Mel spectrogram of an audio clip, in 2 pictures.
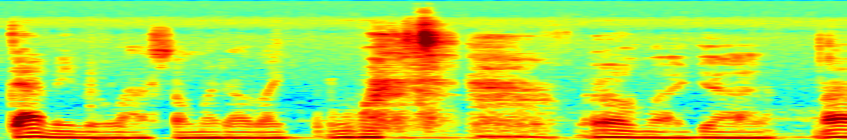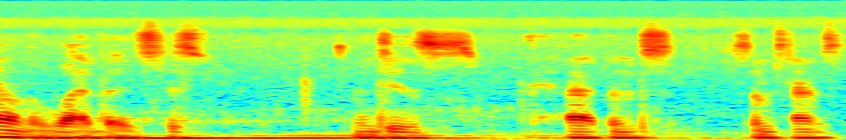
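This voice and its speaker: A young man talking casually to his channel, rambling through fillers, giggles and throat clearing as he explains a movie. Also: very deep voice, little pitch movement, normal speed, noisy background. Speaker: YouTuber. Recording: dull lo-fi sound.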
